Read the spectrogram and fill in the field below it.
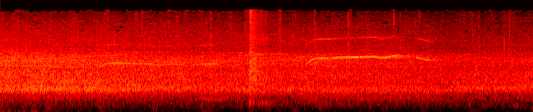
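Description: A spectator in a crowd whistles loudly.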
